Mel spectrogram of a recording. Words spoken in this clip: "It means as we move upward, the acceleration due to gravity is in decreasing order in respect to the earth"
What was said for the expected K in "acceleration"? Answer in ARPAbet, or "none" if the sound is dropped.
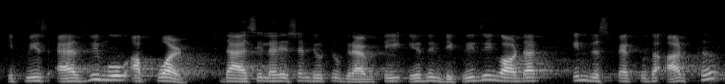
none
